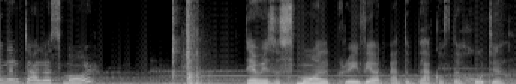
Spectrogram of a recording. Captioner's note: footsteps+ closing of door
